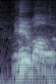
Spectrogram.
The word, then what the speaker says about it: 太平洋鉄木: いうのを漢字で書くと、太平洋の鉄の木、太平洋鉄の木、太平洋鉄木と書いてメルバウと、当て字で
